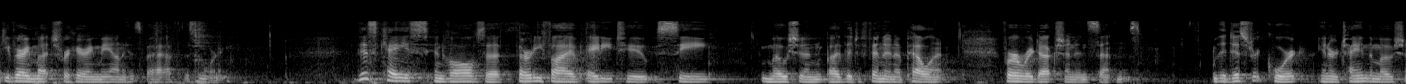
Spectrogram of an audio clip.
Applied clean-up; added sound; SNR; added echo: none; none; none; none.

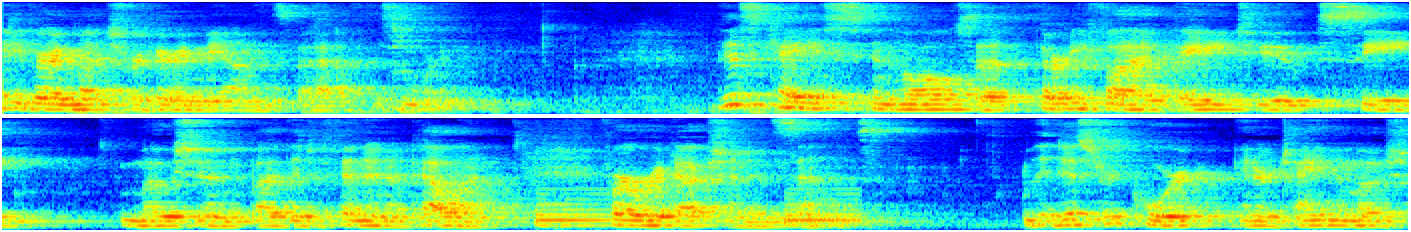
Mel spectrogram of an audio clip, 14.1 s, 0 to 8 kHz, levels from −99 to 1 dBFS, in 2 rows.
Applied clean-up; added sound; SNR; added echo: none; Piano; 2 dB; reverberation time 0.9 s.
